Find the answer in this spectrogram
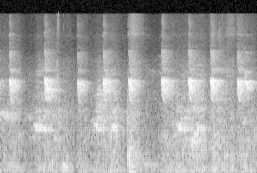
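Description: A small bird chirps over and over, about twice a second, each chirp a short high note that falls slightly.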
